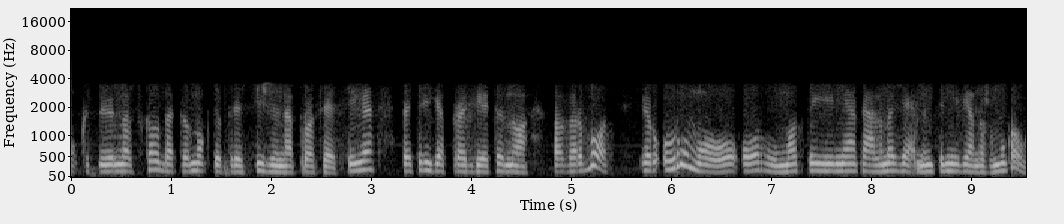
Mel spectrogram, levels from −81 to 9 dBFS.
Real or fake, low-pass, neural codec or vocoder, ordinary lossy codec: real; 3.6 kHz; none; AAC, 24 kbps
